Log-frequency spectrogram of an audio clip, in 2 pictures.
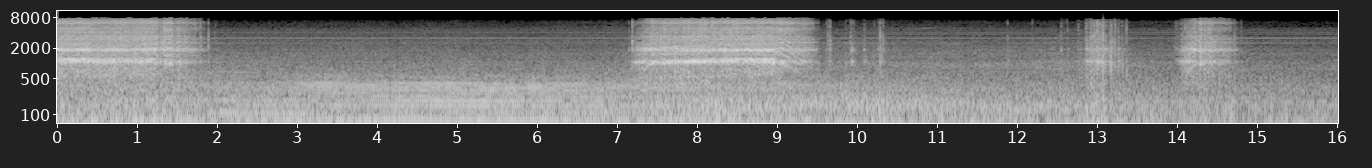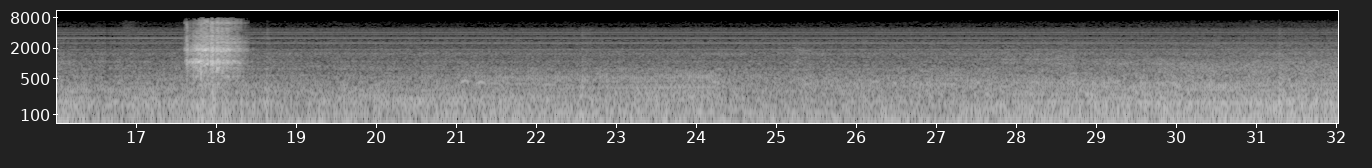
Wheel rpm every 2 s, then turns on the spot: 120, 0, 0, 40, 90, 0, 20, 10, 10, 10, 0, 0, 0, 0, 0, 0.
8-10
